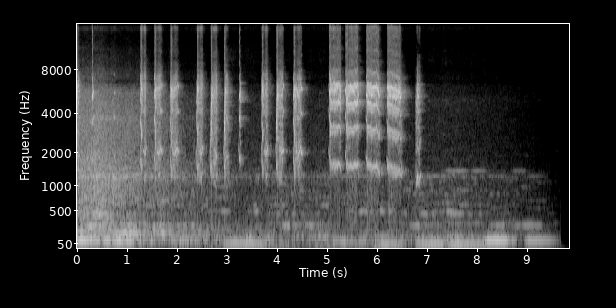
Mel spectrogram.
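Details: Long-tailed shrike (cendet), lure sound for other birds: a run of harsh, raspy squawking bursts, louder and longer toward the middle, then ending in silence with faint low thumps.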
